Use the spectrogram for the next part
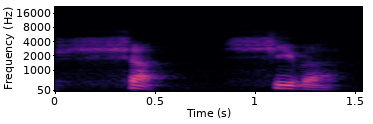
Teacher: the palatal sibilant sh, as in Shiva, teeth fully closed together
